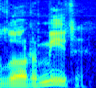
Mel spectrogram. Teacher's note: Si conjugamos el verbo dormir, tenemos una O tónica en el infinitivo, pero después si tenemos que hacer el xerundio y es durmiendo, no dormiendo, y es durmiendo.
